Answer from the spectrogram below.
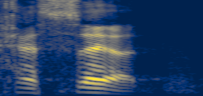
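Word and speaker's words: chesed (חֶסֶד): It's the Hebrew word chesed. You got to say it like you're clearing your throat.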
